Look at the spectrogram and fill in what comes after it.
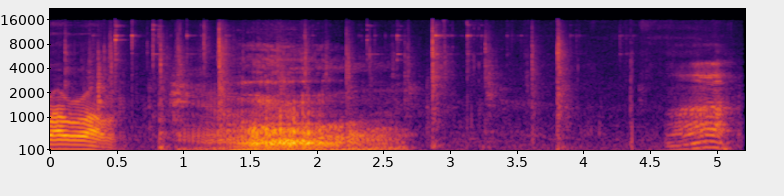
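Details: Pet dog named Ragnar giving his play growl indoors in a dim room: a brief rising whine opens, then a rough rumbling growl lasting about a second and a half, scattered sharp clicks, and a closing harmonic, singing howl; a person speaks nearby.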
